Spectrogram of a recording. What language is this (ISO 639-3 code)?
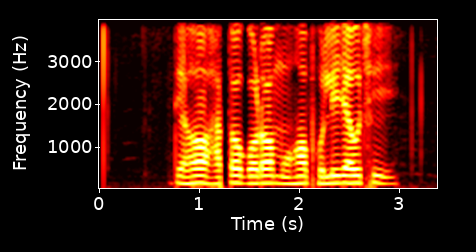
ori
